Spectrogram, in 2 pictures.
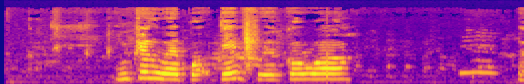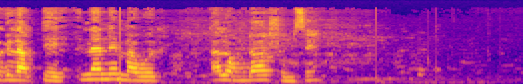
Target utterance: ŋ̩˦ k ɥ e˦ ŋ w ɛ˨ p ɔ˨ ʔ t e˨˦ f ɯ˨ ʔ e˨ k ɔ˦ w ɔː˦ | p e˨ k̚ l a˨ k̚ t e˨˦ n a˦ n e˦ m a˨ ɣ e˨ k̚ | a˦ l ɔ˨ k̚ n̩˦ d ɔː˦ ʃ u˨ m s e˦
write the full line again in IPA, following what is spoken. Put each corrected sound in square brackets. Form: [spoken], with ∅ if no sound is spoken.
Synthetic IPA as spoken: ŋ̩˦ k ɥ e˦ ŋ w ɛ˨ p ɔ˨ ʔ t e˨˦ f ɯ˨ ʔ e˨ k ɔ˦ w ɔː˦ | p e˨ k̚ l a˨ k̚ t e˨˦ n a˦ n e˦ m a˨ [w] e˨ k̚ | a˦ l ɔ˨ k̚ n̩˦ d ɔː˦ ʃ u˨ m s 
